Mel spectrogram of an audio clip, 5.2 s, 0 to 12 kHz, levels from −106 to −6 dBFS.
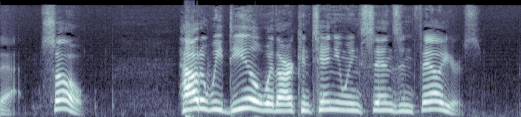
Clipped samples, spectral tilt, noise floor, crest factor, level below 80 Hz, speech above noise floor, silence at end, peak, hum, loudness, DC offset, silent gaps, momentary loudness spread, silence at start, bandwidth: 0.1%; -4.5 dB/octave; -55 dBFS; 16 dB; -58 dBFS; 40 dB; 0.45 s; 0 dBFS; none; -15 LUFS; under 0.1%; none; 12 LU; 0 s; 10.5 kHz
